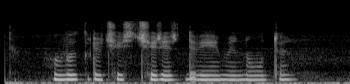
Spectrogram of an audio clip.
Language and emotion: Russian, sad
